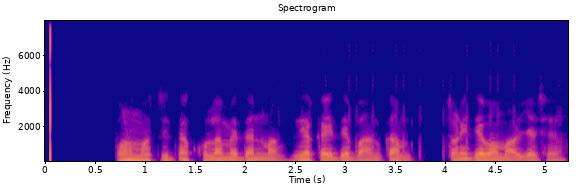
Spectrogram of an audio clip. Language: Gujarati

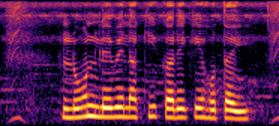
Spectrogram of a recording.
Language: Magahi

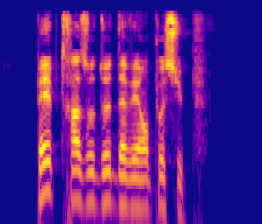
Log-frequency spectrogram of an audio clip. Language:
Breton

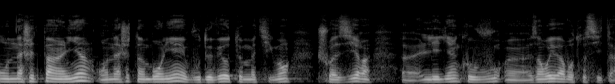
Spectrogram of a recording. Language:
French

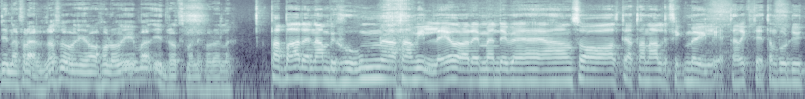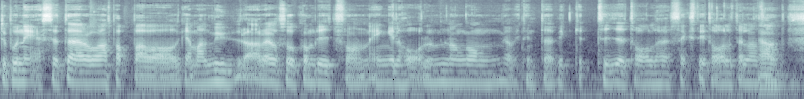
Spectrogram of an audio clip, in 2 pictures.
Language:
Swedish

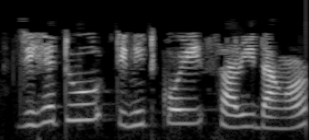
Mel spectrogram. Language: Assamese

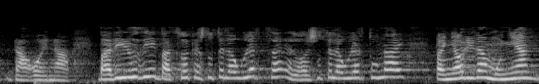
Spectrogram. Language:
Basque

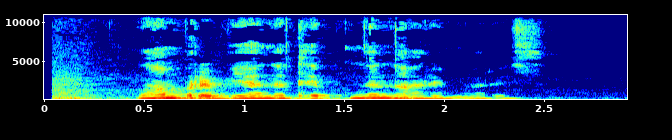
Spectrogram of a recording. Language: Georgian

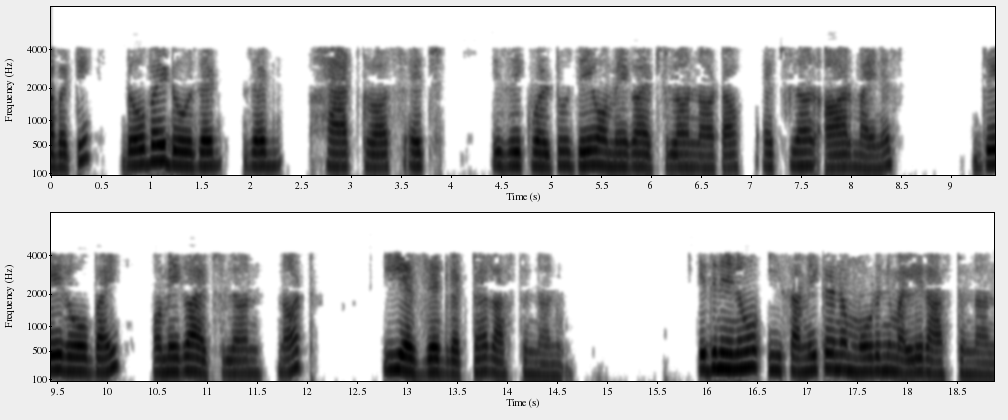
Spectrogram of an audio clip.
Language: Telugu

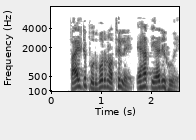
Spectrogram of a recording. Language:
Odia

